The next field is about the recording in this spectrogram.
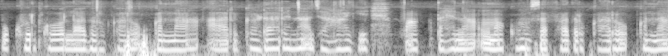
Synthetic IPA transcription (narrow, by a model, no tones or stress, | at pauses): pukʰuɾkɔlad̪ɾɔkaɾɔ̰ʔkanaaɾɡəɽaɾɛna̰ʔd͡ʒaɦãɡepã̰k̚t̪aɦɛna̰ʔṵnakɔsapʰad̪ɾɔkaɾɔʔkana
